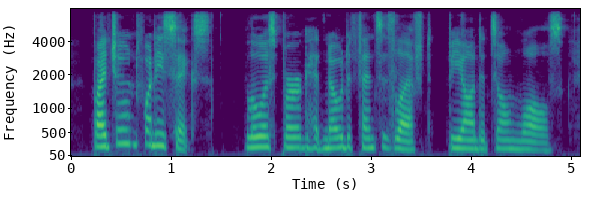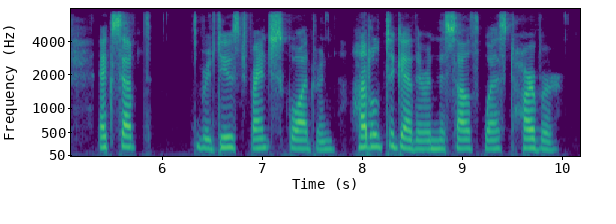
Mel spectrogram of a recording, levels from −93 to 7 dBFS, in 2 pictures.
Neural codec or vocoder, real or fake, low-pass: codec, 16 kHz, 4 kbps, FreqCodec, larger model; fake; 7.2 kHz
